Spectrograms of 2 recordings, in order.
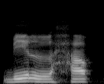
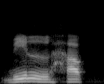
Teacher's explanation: Cirinya ee di akhir kalimat ya dan bertanda tasdid. Cara bacanya agak tertahan dulu lalu dipantulkan. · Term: qalqalah akbar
